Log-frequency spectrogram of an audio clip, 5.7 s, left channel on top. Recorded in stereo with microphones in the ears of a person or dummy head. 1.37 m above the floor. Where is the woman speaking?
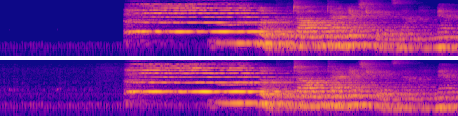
25° left (ahead or behind), 0.8 m.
